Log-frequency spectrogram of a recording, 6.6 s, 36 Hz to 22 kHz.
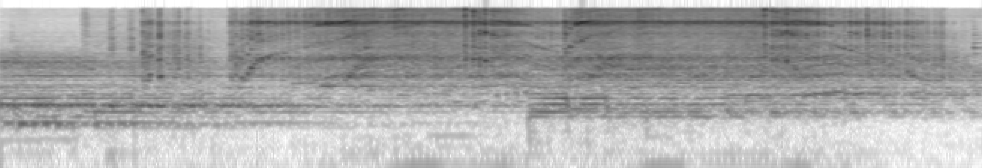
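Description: GoolRC 3900 KV 4-pole brushless motor running the buggy's drivetrain in reverse with the wheels off the ground, spinning up a couple of times with a rising whine, over background music.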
